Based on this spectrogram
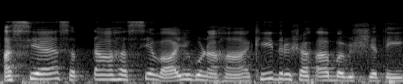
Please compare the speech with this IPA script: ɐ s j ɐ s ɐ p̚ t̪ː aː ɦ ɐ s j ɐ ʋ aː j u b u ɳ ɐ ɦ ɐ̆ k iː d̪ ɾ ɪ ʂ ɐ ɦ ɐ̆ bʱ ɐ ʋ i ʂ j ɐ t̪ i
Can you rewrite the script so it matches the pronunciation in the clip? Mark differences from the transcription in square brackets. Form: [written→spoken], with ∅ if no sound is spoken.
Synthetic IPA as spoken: ɐ s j ɐ s ɐ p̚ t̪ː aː ɦ ɐ s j ɐ ʋ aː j u [b→ɡ] u ɳ ɐ ɦ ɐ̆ k iː d̪ ɾ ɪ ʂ ɐ ɦ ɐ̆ bʱ ɐ ʋ i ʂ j ɐ t̪ i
